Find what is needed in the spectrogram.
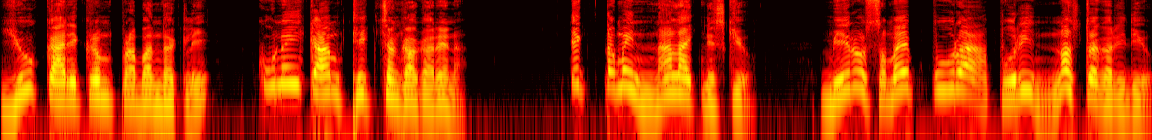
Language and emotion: Nepali, angry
